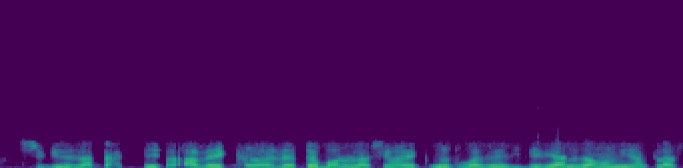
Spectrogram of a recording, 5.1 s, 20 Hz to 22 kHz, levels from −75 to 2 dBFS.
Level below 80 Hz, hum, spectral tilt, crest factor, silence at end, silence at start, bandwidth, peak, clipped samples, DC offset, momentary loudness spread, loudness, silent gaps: -68 dBFS; none; -8.5 dB/octave; 16 dB; 0.05 s; 0.15 s; 3.9 kHz; -12 dBFS; under 0.1%; under 0.1%; 5 LU; -29 LUFS; none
